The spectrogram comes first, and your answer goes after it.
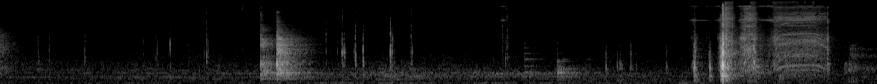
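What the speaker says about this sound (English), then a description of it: "Now we'll remove our 7mm on each side." Power drill removing 7mm fasteners under a 2021 vehicle during a base plate kit installation, with two short bursts of whirring spin a few seconds apart amid quiet clicks and handling noises, close by.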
